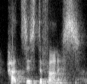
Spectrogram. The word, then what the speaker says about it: Hatzistefanis: messing up people's names so it is maria tell me if i get it right hats is stefanis perfect i am very impressed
